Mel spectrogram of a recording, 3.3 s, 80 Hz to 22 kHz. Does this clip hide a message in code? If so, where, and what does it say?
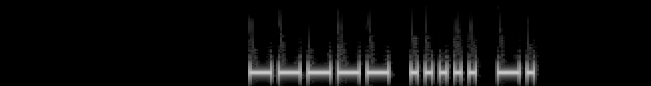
Yes: Morse code from 1.3 to 2.7 s, heard as a keyed tone, about 33 wpm, 700 Hz. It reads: 05N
